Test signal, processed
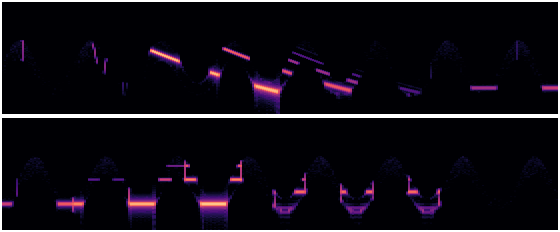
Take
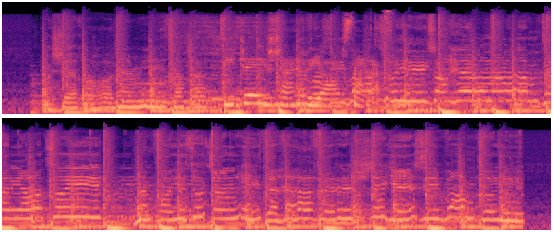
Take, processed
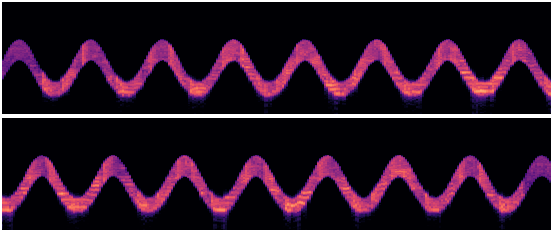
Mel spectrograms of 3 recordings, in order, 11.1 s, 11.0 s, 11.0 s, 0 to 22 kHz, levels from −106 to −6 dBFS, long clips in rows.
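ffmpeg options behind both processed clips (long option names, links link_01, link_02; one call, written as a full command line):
ffmpeg -i in.wav -af "asoftclip=type=tanh:threshold=-22dB,bass=frequency=250:gain=-7,treble=frequency=4000:gain=10,afftfilt=real='re*between(b*sr/1024,800*pow(4400/800,0.5+0.5*sin(2*PI*1.4*pts/sr))/1.41,800*pow(4400/800,0.5+0.5*sin(2*PI*1.4*pts/sr))*1.41)':imag='im*between(b*sr/1024,800*pow(4400/800,0.5+0.5*sin(2*PI*1.4*pts/sr))/1.41,800*pow(4400/800,0.5+0.5*sin(2*PI*1.4*pts/sr))*1.41)':win_size=1024:overlap=0.75,volume=4dB" out.wav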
